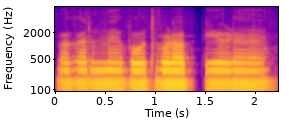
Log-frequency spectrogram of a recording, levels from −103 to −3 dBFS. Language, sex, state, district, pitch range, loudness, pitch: Hindi, male, Jharkhand, Ranchi, 135-140 Hz, -17 LUFS, 140 Hz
